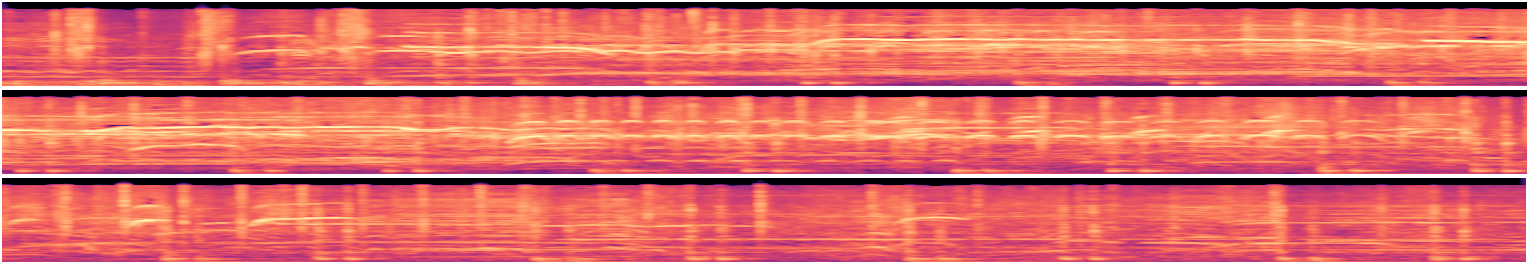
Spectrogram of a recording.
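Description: Dance music played loud over a club sound system, with a crowd cheering over it. A deep, steady beat comes in about three seconds in.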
